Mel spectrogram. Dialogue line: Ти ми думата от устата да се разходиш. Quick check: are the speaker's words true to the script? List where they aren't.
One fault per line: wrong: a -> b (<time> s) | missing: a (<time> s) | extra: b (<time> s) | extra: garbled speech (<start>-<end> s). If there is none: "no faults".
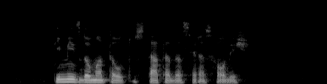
no faults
